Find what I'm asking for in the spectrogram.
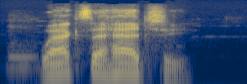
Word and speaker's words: Waxahachie: I was going to try to pronounce the town again, but help me out with that. – Waxahachie.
